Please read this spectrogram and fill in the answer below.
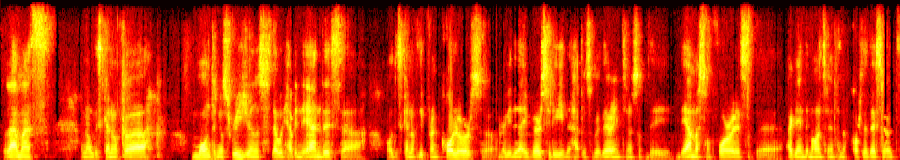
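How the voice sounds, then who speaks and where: Gravelly man on a call. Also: fairly low pitch, little pitch movement, warm tone. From Peru. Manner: halting, frequent restarts and repeated words. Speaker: guest architect lecturer. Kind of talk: online lecture presenting slides. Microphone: video call. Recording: muffled video call audio.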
